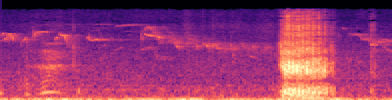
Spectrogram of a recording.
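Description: A Shetland pony gives one loud snort near the end as it heaves itself up from lying in the sand. Faint birdsong is heard before it.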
